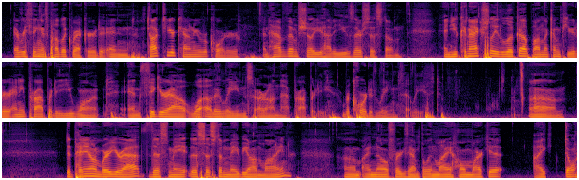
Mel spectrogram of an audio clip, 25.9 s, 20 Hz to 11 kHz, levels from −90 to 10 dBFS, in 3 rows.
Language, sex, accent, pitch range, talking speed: English, male, American, 100-115 Hz, 160 wpm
